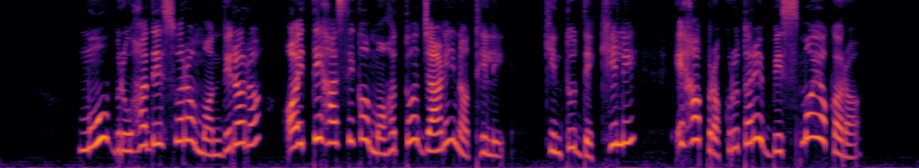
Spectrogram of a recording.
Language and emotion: Odia, surprised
